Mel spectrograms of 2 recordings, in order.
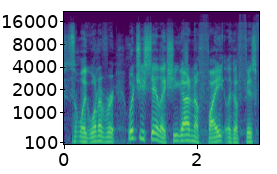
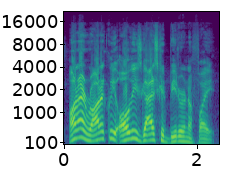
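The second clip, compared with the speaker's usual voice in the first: louder, higher burst; emphatic outburst; 5 semitones higher, 6 dB louder than usual. Real, not acted. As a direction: blurt it out loudly. Bursts out with an opinion.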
